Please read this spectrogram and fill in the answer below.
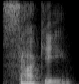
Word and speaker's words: sake: say it right away the way to say nihonshu in English is saki sake I really like sake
